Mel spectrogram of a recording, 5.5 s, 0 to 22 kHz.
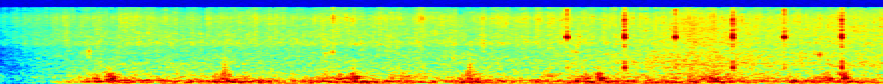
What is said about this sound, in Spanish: Es 23 de septiembre de 1936, es un miércoles, y bajo la tormenta, bajo una copiosa lluvia,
